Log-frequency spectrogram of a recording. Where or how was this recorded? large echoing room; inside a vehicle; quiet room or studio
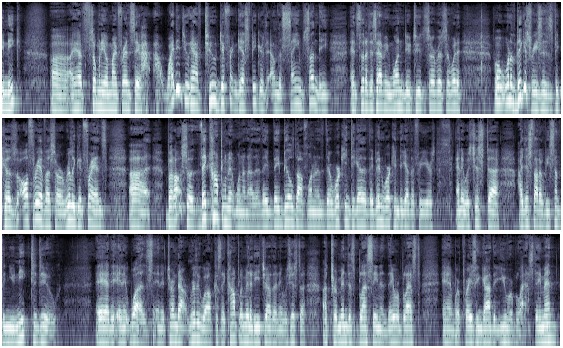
large echoing room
